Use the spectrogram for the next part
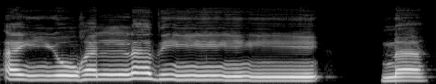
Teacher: লা হাল্লা আইয়ুহাল্লা এক আলিফ টান জের পরে ইয়া সাকিন আর এই জালের উচ্চারণটা একদম নরম পাতলা হবে জিহ্বার মাথা উপরে দাঁতের মাথার সাথে লাগবে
